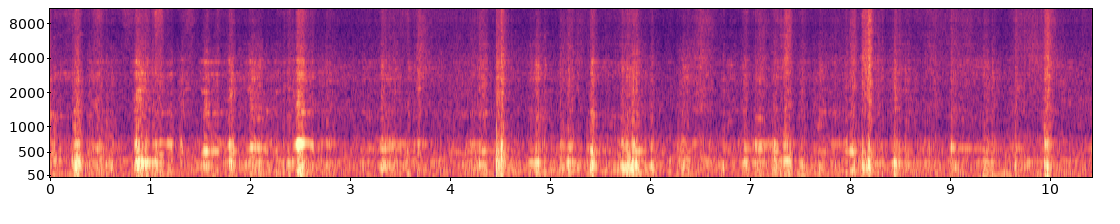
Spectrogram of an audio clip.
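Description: Fingers rub and tap softly on a scalp and hair, close by.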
